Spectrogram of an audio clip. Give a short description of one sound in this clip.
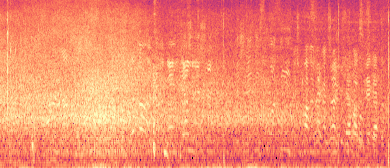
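Young men shout to each other across an open field outdoors.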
